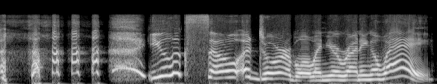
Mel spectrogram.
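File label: Vox Skill, voices heroes English; kingsraid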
